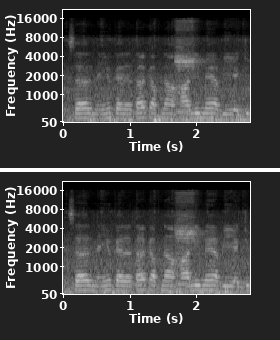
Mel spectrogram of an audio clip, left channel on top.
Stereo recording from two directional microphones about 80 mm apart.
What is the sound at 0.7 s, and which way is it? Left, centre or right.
Speech, right.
